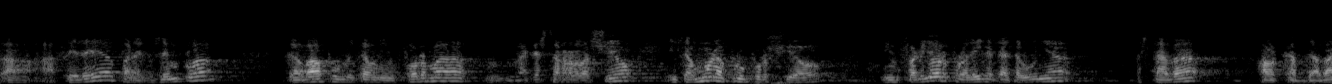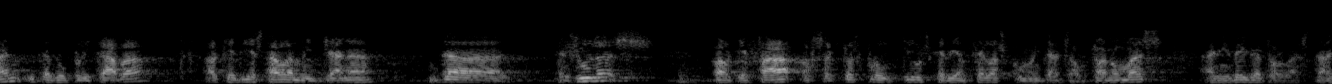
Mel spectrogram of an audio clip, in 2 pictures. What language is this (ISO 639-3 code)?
cat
